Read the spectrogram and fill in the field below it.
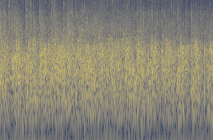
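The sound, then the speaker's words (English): An audience claps for Jeff Prescott in a loud, steady round of applause, a dense wash of many hands that holds at an even level for several seconds with no voices over it. “Jeffrey, everybody, a warm round of applause for Jeff Prescott.”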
